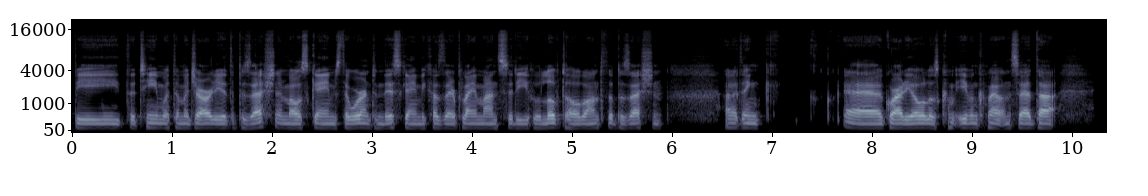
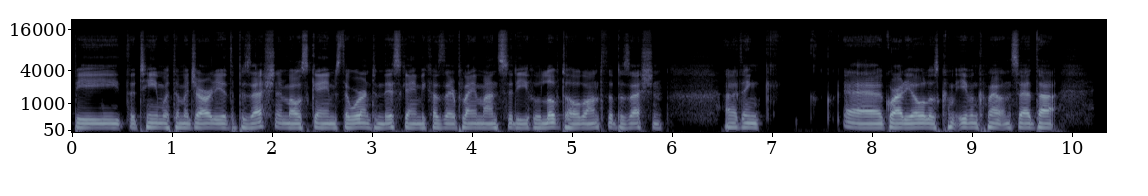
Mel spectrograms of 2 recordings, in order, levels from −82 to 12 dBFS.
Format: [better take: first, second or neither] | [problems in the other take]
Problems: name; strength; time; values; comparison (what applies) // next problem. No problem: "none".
second | thin; somewhat; fading below 300 Hz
